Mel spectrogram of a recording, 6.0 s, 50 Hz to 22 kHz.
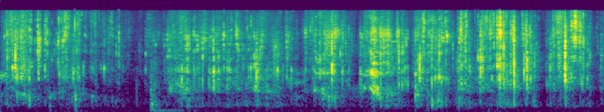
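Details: Dougie, a pit bull, crunches a whole raw chicken indoors, Insta360 ONE R recording: steady crackling and crumpling of bone and skin with bursts of louder snapping, continuous throughout.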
